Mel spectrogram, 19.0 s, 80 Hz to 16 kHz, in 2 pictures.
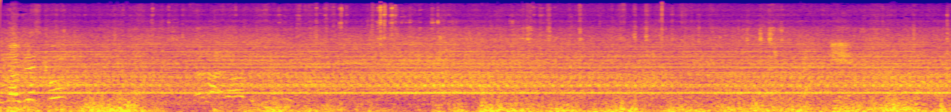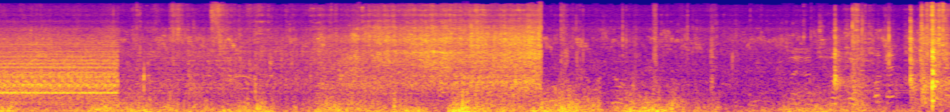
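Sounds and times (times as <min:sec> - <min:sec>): diesel engines idling: 0:00.0 - 0:10.7
steady high whine: 0:00.0 - 0:10.7
wind buffeting microphone: 0:00.0 - 0:19.0.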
